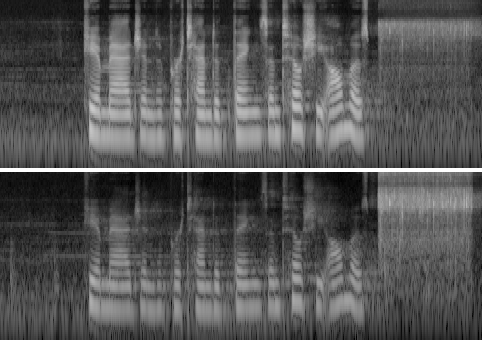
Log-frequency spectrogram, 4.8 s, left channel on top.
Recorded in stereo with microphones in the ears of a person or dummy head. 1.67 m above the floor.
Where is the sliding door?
No sliding door in this recording.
